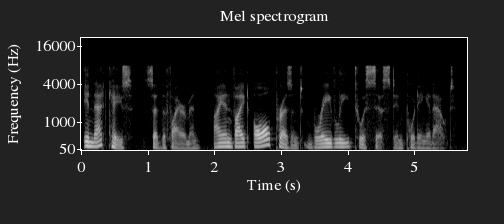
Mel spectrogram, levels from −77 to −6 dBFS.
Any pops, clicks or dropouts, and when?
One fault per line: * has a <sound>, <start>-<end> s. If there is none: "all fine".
all fine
